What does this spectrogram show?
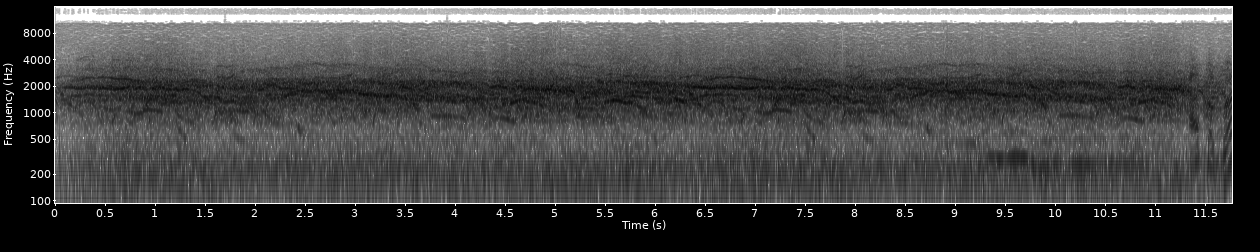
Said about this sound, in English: … braves the screaming mob and brings on a fresh wave of hysteria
